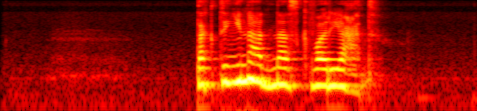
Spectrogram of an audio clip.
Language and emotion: Russian, angry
